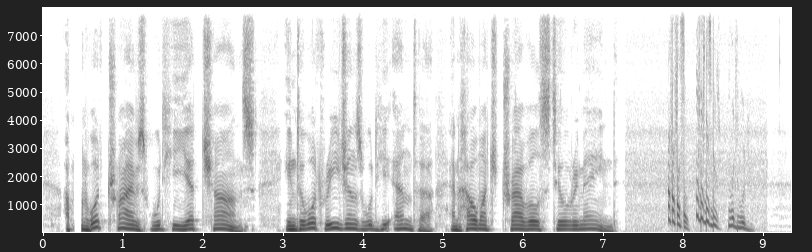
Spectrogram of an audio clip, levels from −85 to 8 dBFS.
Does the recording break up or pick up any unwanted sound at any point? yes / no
yes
